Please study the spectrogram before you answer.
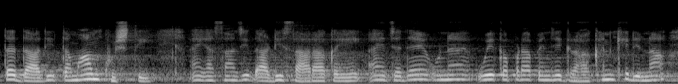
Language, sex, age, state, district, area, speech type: Sindhi, female, 30-45, Rajasthan, Ajmer, urban, spontaneous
